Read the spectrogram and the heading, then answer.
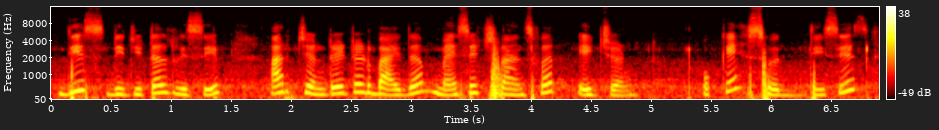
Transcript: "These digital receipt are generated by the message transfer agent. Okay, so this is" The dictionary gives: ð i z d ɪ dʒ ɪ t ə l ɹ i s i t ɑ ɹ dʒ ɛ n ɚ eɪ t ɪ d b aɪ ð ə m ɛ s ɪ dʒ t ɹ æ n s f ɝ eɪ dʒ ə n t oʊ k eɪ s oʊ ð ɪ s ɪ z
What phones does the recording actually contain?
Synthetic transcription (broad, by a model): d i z d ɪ dʒ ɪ t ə l ɹ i s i t ɑ ɹ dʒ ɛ n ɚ eɪ t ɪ d b aɪ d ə m ɛ s ɪ dʒ t ɹ æ n s f ɝ eɪ dʒ ə n t oʊ k eɪ s oʊ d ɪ s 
